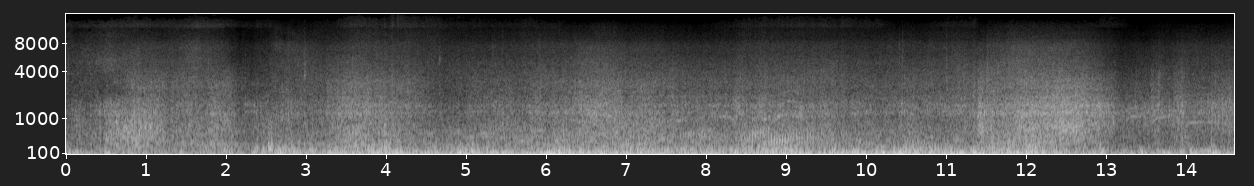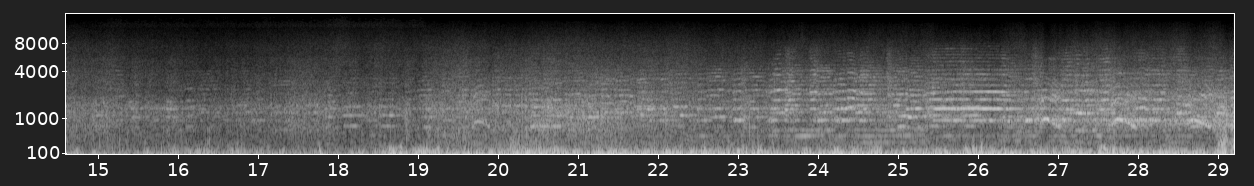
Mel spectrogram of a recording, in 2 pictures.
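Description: Wind buffeting the microphone and skis running over snow during a downhill ski run: a continuous low rumble with rushing swells.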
